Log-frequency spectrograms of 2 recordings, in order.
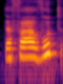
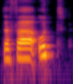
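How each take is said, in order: First: The middle consonant is a v sound. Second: A glottal stop comes before the u vowel. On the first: "वी लगाकर पढ़ना गलत होगा" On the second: "हमजा पेश लगाकर पढ़ना ये भी गलत होगा"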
